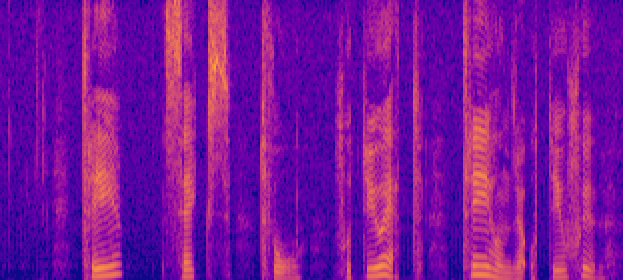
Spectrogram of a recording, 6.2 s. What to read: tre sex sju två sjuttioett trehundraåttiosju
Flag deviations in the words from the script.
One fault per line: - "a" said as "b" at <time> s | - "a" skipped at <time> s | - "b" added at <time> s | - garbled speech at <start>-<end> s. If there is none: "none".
- "sju" skipped at 2.3 s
